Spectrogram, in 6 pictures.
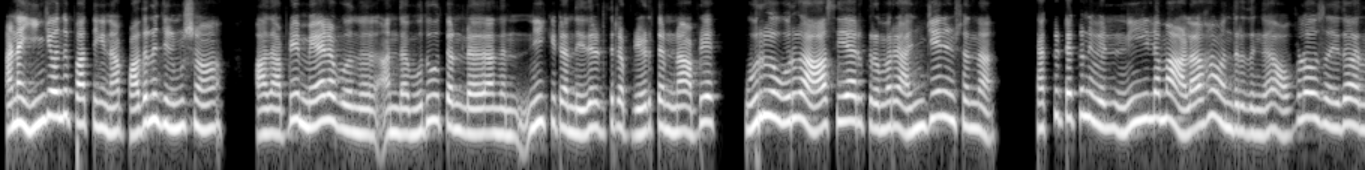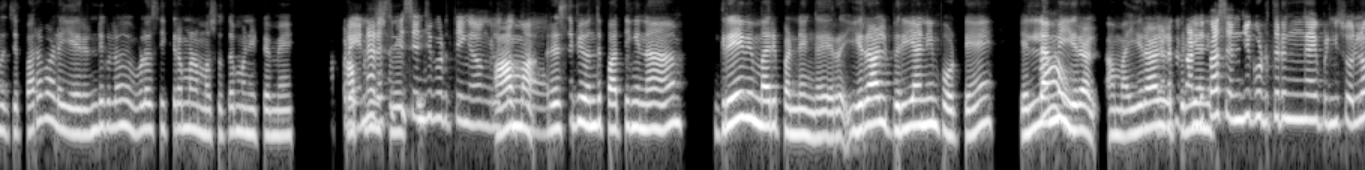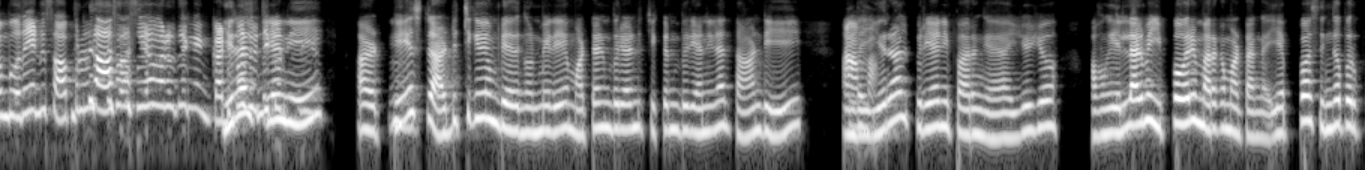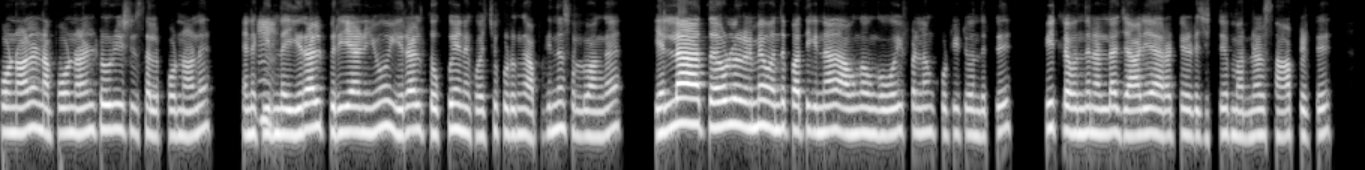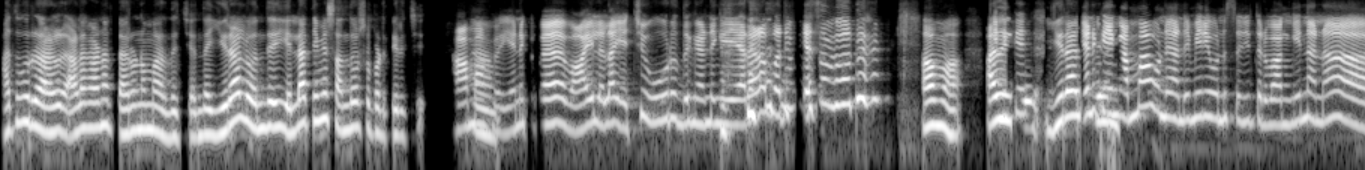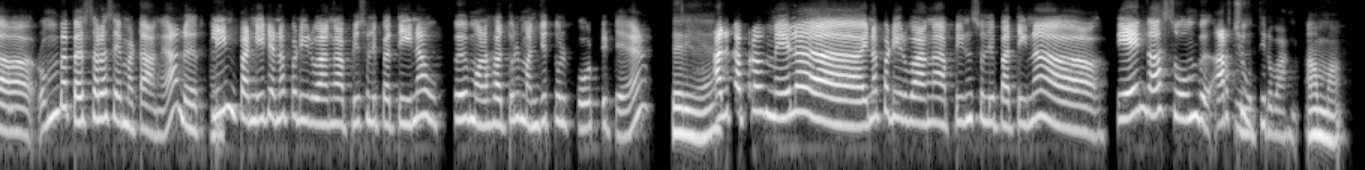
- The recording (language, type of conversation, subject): Tamil, podcast, சமையலில் உங்களுக்குப் பிடித்த சமையல் செய்முறை எது?
- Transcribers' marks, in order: other noise; in English: "ரெசிபி"; in English: "ரெசிபி"; in English: "கிரேவி"; laughing while speaking: "எனக்கு சாப்பிடணுனு ஆச ஆசையா வருதுங்க. கண்டிப்பா செஞ்சு கொடுத்துருங்க"; laugh; in English: "டேஸ்ட்ட"; in English: "மட்டன் பிரியாணி, சிக்கன்"; in English: "டூரிஸ்ட் விசால"; in English: "ஒய்ஃப்"; laugh; laughing while speaking: "நீங்க இறா பத்தி பேசும்போது"; sniff; in English: "கிளீன்"; drawn out: "மேல"; drawn out: "பார்த்தீங்கன்னா"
